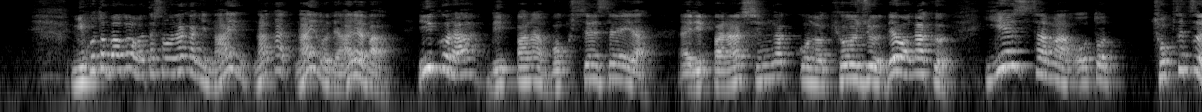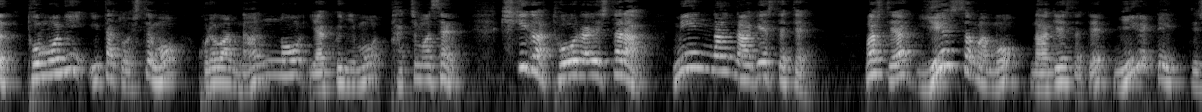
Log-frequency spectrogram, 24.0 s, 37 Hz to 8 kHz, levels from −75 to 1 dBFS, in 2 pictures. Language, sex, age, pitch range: Japanese, male, 40-59, 130-190 Hz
